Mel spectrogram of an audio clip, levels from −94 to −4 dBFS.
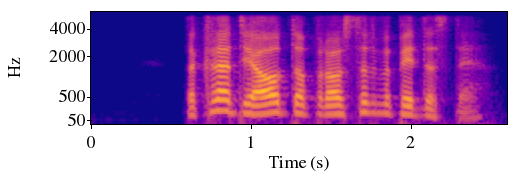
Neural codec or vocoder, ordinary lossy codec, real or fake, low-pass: codec, 16 kHz, 0.2 kbps, FocalCodec; none; fake; 5.4 kHz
